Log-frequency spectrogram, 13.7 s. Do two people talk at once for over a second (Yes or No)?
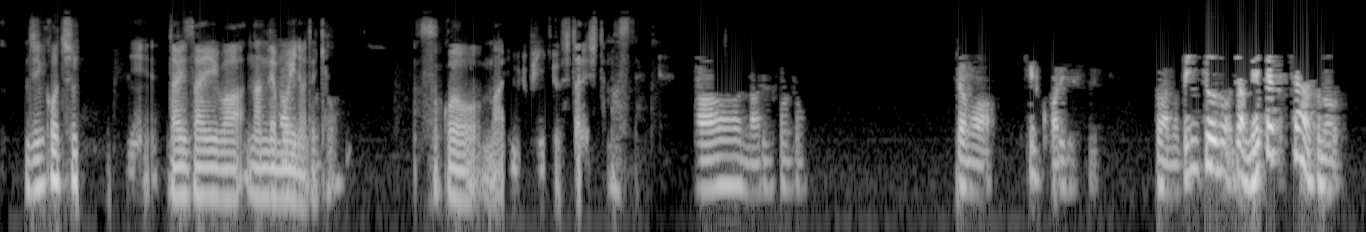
No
